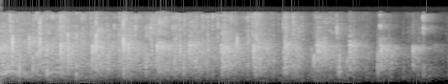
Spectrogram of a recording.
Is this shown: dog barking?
no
